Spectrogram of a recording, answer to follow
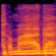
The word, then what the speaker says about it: Tamada: Poor old Tamada. He only rhymes with Ramada.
